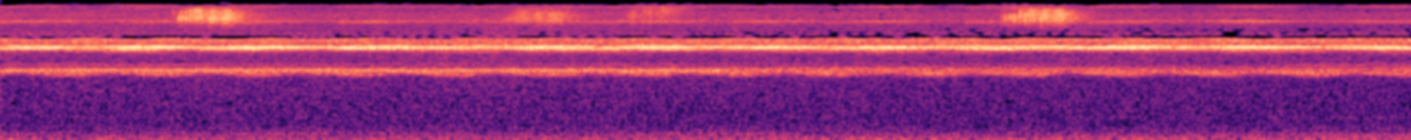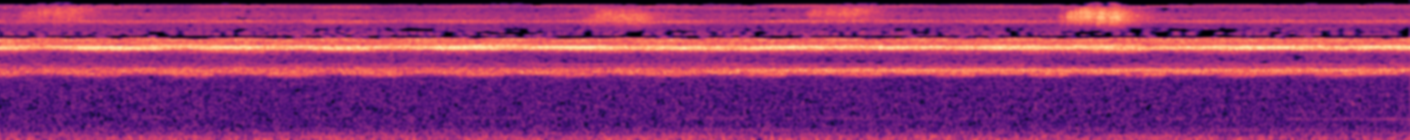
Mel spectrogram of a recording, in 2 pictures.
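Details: Summer cricket chorus from New England: continuous high-pitched trills hold steady throughout, topped by short, very high pulsed bursts that recur irregularly every one to two seconds, with soft low background noise.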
